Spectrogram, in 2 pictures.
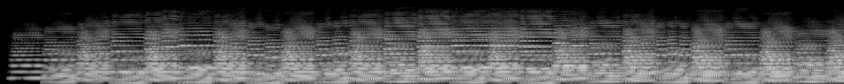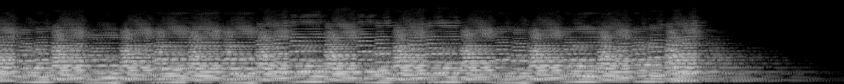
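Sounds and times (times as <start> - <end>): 
accordion: 0.1 - 16.4.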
